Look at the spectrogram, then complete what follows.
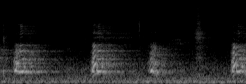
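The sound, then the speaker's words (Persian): A black dog barks four times in an uneven rhythm, each bark short and sharp, standing out clearly against a faint background hiss with no one talking. “اون سگ تو سیه رو میبینی؟ اون اونجاست.”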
